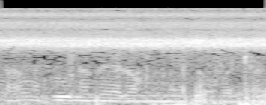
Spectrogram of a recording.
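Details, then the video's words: Many crickets chirping on the grounds of Manalo Resort in Manalo City, Philippines; a dense, steady high-pitched trill runs throughout, with a man talking and low background sounds beneath. "Ayun, maraming kuliglig, naririnig nyo."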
